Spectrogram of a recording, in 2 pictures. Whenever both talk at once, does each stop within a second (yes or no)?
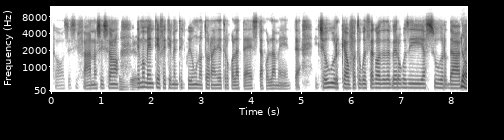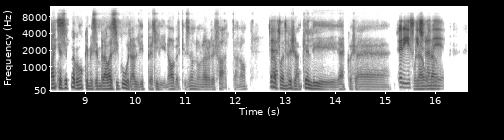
yes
